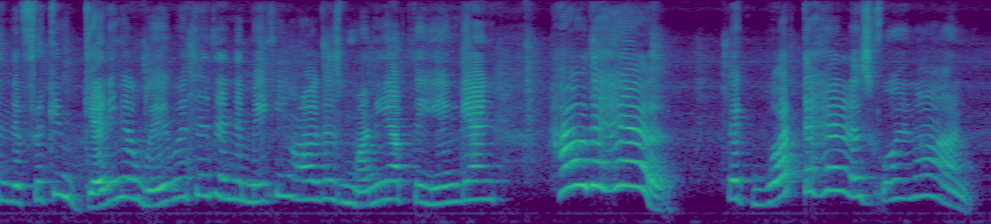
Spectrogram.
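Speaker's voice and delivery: high, worked-up disbelief, peaking at how the hell; incredulous rant. Retold or imitated. Retelling her reaction to the tea-spilling girl, high incredulous rant. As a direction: rant like you can't believe your ears. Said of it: "I was like".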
